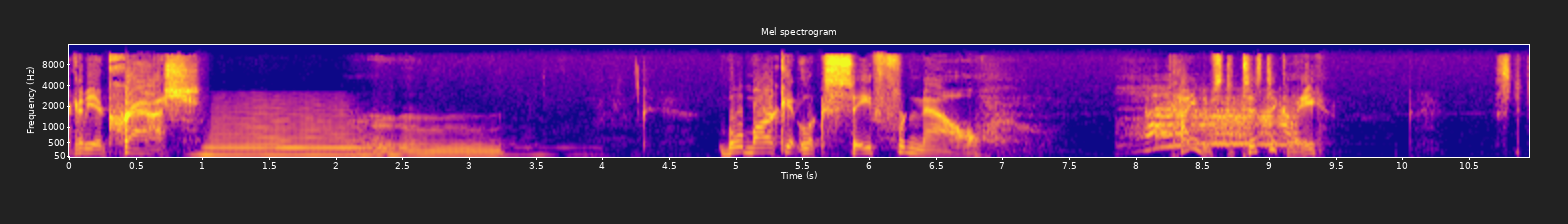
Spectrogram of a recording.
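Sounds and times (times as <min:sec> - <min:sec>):
speech: 0:00.0 - 0:03.4, 0:04.9 - 0:07.1, 0:08.0 - 0:09.6, 0:10.7 - 0:10.9
foghorn blast: 0:00.8 - 0:04.2.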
